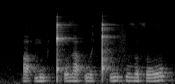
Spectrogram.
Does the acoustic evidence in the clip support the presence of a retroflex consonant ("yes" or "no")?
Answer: no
